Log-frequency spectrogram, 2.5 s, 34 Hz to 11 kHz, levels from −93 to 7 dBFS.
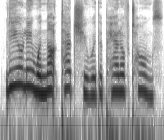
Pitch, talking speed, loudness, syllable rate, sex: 260 Hz, 245 wpm, -18 LUFS, 5.2 syllables/s, female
